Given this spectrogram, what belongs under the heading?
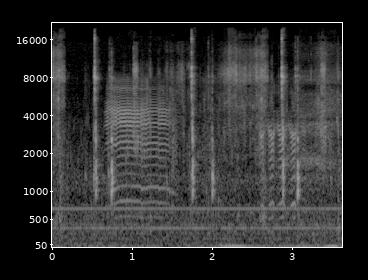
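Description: A drawn-out goat bleat from a video game is followed by a few shorter bleats, soft and nearby, over a faint steady hum with some light clicks.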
